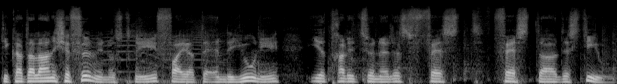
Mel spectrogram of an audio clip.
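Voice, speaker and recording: A man's voice: medium pitch, fairly even intonation, a little slow, darkish tone. A man presenting news items as a scripted magazine-style read. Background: music.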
